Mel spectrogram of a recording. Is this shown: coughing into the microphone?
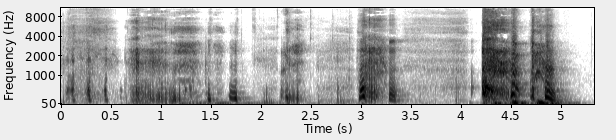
yes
